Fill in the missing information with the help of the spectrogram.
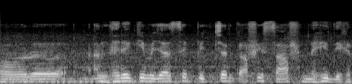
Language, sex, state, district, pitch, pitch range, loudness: Hindi, male, Chandigarh, Chandigarh, 135 Hz, 125-150 Hz, -16 LUFS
